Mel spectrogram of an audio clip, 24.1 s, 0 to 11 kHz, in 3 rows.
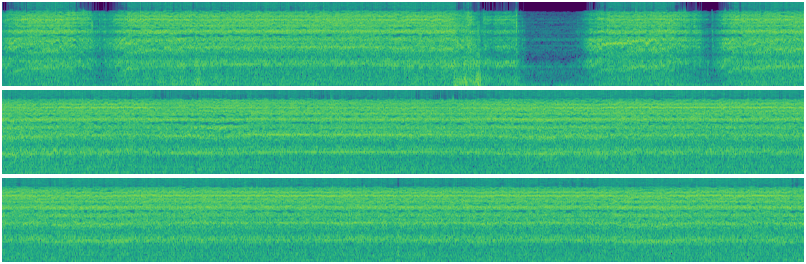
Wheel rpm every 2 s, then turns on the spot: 120, 230, 110, 120, 220, 230, 230, 230, 230, 230, 230, 220.
none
